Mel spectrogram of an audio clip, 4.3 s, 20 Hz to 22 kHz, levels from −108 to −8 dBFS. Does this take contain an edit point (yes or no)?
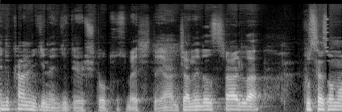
no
